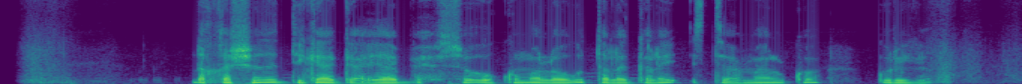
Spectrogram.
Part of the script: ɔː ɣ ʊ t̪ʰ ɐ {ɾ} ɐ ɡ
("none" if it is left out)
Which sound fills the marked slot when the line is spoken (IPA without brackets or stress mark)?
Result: l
